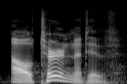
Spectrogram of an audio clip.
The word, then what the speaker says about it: alternative: The stress is on ter, so alternative.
